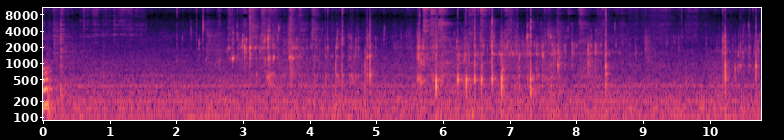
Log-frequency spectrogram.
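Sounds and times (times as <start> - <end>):
speech: 0.0 - 0.4
low continuous hum: 0.0 - 10.7
dripping: 2.2 - 9.0
liquid pouring slowly into a bucket: 2.4 - 9.0, 10.2 - 10.7.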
